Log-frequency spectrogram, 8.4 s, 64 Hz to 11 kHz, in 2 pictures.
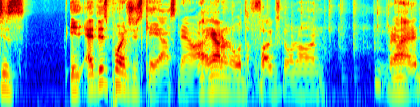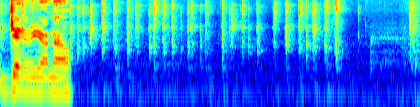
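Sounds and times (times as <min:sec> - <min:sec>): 
speech: 0:00.0 - 0:05.1
typing on a computer keyboard: 0:02.2 - 0:07.9.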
